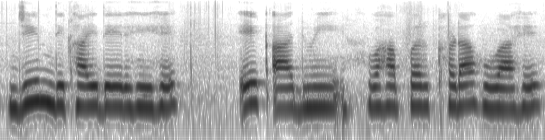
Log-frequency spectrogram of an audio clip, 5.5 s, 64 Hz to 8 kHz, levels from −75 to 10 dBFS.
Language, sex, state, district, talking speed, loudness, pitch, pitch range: Hindi, female, Maharashtra, Mumbai Suburban, 130 wpm, -12 LUFS, 205 Hz, 200-215 Hz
